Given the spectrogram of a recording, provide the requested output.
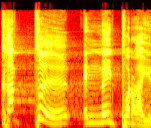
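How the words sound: The first word carries strong emphasis. The speaker calls it right. "அந்த கர்த்தர் அப்படிங்கிற வார்த்தைக்கு அழுத்தம் கொடுக்கணும்"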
